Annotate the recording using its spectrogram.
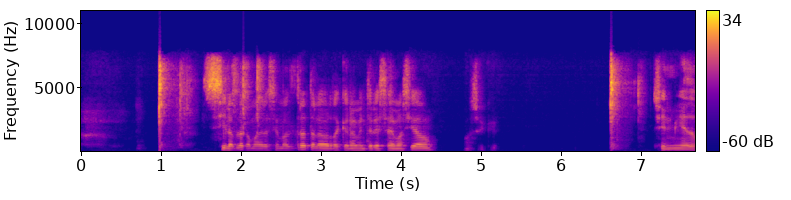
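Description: A spring-loaded desoldering pump snaps with a sharp click.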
